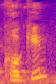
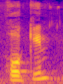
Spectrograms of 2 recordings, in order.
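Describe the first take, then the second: First: It begins with a rough kh sound. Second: It begins with a breathy h sound. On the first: "अगर आप खोता का साउंड ख या है ले रहे हो" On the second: "अगर आप खोता का साउंड ख या है ले रहे हो"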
